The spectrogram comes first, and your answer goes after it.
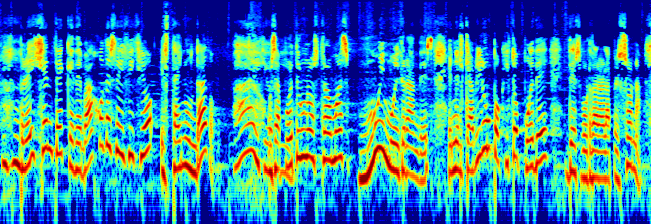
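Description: Over noticeable background noise, a woman talks at a moderate pace in a fairly high pitch, her loudness very even and her pitch swinging very widely. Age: 40s. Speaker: psychologist. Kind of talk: casual chat.

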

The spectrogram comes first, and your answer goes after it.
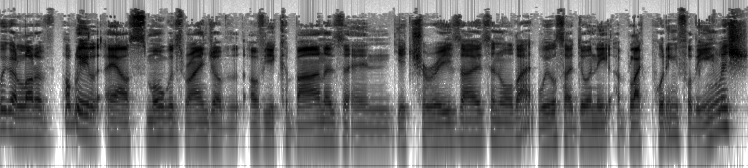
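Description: A man with an Australian accent, fairly low pitch and ordinary pitch variation, talking at a fairly quick pace with hardly any pauses. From Sunshine Coast, Queensland, Australia. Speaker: butcher and sales manager. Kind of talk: casual interview.

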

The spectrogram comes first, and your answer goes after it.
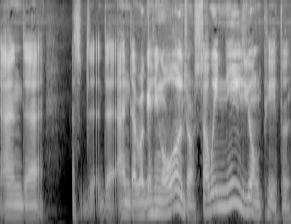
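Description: A man with a Limerick accent talks at a moderate pace, medium in pitch with lively intonation. The recording is very clean, with a silent background. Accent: Irish (Limerick). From Ireland, County Limerick. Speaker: election candidate. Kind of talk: radio election debate.

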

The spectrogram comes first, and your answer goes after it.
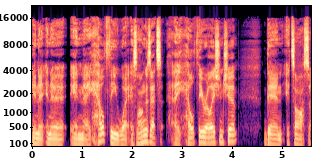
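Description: At a moderate pace, a man talks with a fairly low pitch in a dry, close sound with no echo. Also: very clean recording, silent background. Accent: Southern US. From Atlanta, Georgia (US South). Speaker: church creative director. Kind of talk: interview conversation. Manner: halting, many fillers.

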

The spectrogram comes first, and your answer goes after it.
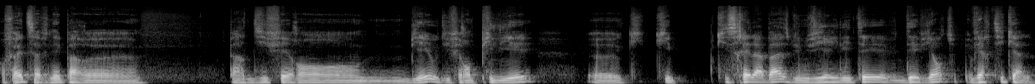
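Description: A man speaks very slowly in a very deep, low voice with a dark, mellow tone, fairly even intonation, and long, frequent pauses. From Lebanon, raised in France. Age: 40s. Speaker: men's group facilitator. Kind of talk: casual chat.

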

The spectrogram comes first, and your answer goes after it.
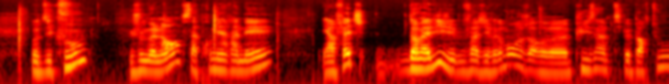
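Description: A man's medium-pitched voice carries lively intonation while he talks at a moderate pace. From England (Southampton). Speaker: stand-up comedian. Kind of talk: casual chat. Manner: halting.

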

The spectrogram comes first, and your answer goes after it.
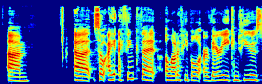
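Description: A woman speaks in an ordinary speaking voice at a medium pitch and a moderate pace. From US South, Nashville. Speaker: music journalist and musician. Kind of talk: casual chat.

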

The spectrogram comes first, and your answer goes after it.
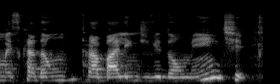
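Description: With ordinary pitch variation, the woman's voice rests at a medium pitch. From Santa Catarina, southern Brazil. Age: 40s. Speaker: wellness consultant and coach. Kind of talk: interview.

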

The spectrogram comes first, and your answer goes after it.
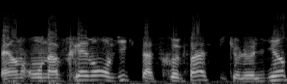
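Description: A man speaks at a moderate pace in a fairly high pitch, his tone bright and sharp. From France. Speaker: film school representative.

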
